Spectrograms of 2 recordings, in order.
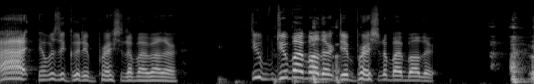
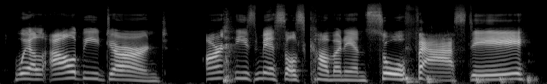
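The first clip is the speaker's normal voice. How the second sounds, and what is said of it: Canadian or upstate-style accent impression. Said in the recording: “impression of my mother ... Why is she from Canada? ... everything is from either Canada or Milwaukee ... like an upstate New York”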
